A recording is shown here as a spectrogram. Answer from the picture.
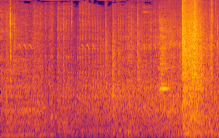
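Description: A low, steady rumble, then a sudden loud crash near the end.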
